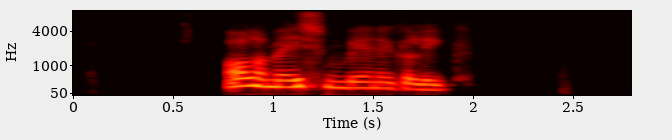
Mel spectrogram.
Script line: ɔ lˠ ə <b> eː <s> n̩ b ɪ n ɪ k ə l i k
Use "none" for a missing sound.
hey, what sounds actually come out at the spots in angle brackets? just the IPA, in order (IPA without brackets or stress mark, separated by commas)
m, s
